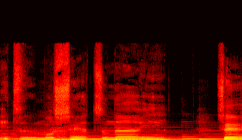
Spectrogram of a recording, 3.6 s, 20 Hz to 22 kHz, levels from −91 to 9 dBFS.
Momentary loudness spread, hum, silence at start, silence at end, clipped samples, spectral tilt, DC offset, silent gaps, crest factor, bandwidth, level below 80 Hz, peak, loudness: 12 LU; none; 0 s; 0 s; under 0.1%; -6 dB/octave; under 0.1%; none; 16 dB; 15.5 kHz; -54 dBFS; -10 dBFS; -28 LUFS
